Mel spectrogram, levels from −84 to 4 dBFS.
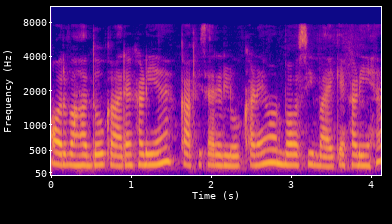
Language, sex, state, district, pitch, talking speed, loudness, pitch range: Hindi, female, Chhattisgarh, Bastar, 210 Hz, 230 wpm, -16 LUFS, 200-215 Hz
